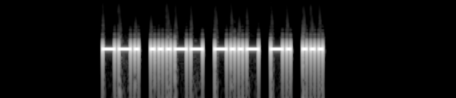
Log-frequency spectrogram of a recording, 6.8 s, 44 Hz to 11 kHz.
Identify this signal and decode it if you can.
Morse code, heard as a keyed tone, about 20 wpm, 700 Hz. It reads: G3XNS
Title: DXCC-100 Call Signs - 5 Characters - Repeated 3x - 20wpm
